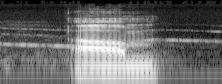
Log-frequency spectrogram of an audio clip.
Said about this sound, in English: There's some sirens in the background, and they're not coming for me, so I'm going to take that as a today is a good day type message, and we'll go from there.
